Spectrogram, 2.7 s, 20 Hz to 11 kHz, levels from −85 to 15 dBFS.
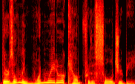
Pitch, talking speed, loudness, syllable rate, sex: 170 Hz, 245 wpm, -18 LUFS, 6.2 syllables/s, male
